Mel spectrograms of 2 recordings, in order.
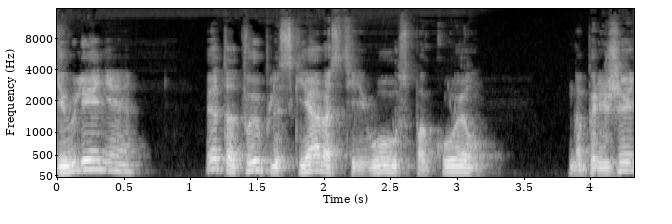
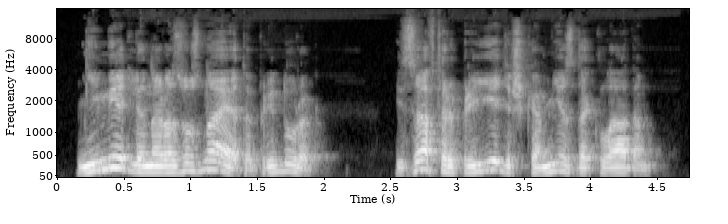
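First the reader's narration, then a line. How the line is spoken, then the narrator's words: Nearly calm. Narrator (Russian): уже почти спокойно закончил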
